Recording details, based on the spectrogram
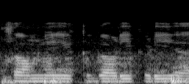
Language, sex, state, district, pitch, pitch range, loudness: Hindi, male, Uttar Pradesh, Shamli, 140 Hz, 135-140 Hz, -17 LUFS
